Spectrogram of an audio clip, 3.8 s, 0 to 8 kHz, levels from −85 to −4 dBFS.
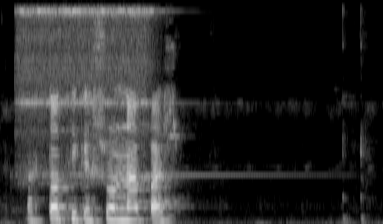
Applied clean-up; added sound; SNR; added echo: none; Bell / Doorbell; 12 dB; reverberation time 0.3 s.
